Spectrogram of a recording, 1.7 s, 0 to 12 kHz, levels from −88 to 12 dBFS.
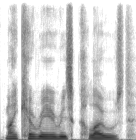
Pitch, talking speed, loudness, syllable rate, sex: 150 Hz, 140 wpm, -14 LUFS, 3.9 syllables/s, male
